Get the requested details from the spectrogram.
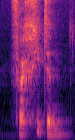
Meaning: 1. to spill, to shed 2. to drain, to pour over 3. to make liquid, to liquidise
- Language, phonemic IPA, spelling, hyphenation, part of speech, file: Dutch, /vərˈɣi.tə(n)/, vergieten, ver‧gie‧ten, verb, Nl-vergieten.ogg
